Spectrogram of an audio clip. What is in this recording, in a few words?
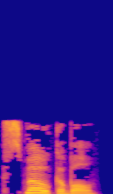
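"smokable", British English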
